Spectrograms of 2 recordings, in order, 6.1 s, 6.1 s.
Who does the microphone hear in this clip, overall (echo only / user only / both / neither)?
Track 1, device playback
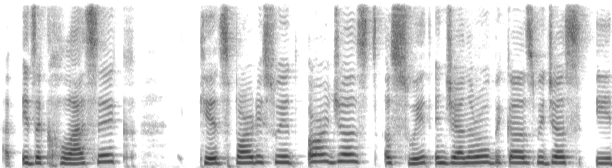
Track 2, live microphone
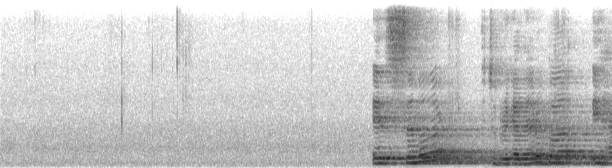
user only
